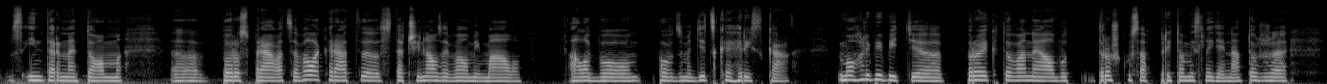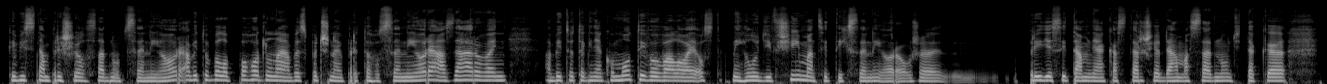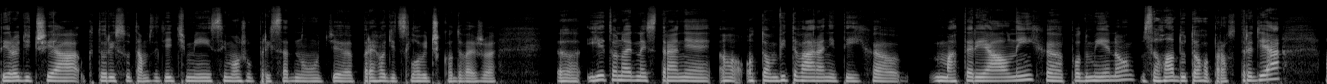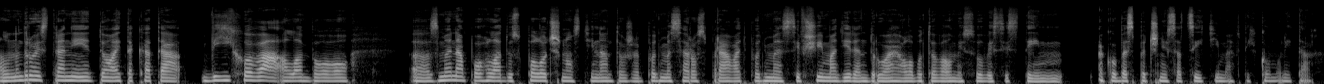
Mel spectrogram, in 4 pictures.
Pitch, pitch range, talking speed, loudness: 170 Hz, 155-180 Hz, 150 wpm, -27 LUFS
